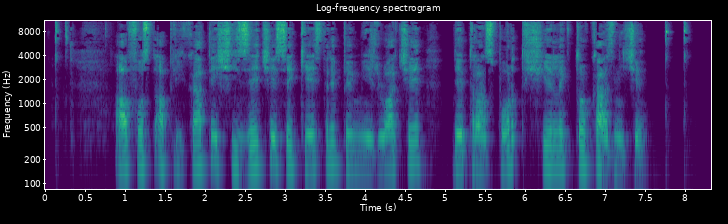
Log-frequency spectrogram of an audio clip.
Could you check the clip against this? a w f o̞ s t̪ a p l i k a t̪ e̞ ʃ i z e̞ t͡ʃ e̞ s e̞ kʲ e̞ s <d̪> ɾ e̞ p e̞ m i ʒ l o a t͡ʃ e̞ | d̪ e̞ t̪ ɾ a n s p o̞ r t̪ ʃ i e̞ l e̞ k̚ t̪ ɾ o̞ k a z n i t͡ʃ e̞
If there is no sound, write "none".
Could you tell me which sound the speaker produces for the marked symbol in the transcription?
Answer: t̪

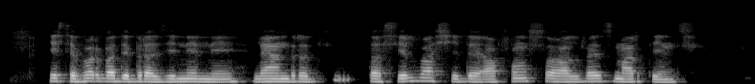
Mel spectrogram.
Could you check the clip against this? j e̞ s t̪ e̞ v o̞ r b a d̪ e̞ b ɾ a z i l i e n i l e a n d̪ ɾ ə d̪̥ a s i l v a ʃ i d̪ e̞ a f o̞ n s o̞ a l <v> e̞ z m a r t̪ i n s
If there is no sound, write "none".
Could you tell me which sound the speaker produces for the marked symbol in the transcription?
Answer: v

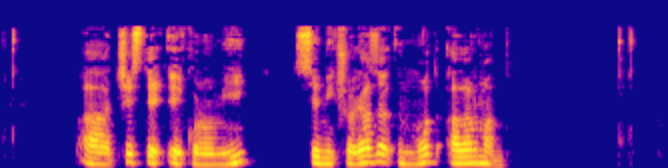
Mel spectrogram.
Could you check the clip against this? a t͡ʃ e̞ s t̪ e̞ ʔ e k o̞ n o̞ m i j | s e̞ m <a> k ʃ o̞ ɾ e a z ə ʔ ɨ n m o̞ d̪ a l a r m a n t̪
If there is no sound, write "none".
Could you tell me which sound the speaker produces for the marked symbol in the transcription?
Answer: i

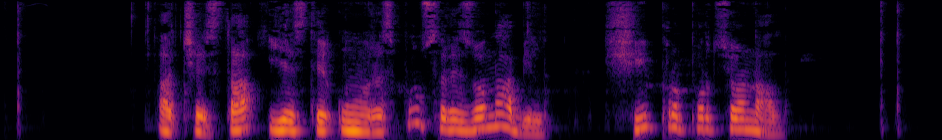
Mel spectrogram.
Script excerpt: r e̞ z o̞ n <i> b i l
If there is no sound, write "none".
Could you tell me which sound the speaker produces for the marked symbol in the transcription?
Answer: a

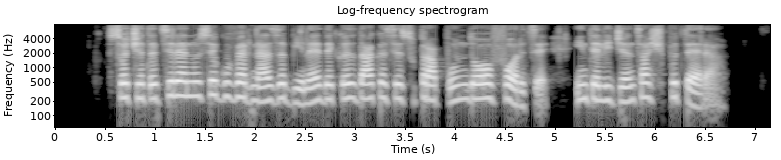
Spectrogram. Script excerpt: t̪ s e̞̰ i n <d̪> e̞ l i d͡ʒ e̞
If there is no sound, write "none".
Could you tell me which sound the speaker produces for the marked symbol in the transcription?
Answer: t̪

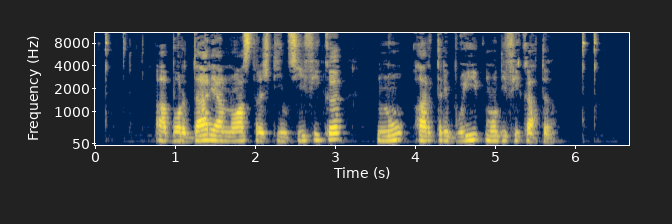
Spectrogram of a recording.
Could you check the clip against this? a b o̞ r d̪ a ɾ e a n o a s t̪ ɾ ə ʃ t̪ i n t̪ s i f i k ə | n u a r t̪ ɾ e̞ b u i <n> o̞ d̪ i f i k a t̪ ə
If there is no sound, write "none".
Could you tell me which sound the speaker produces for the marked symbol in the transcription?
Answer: m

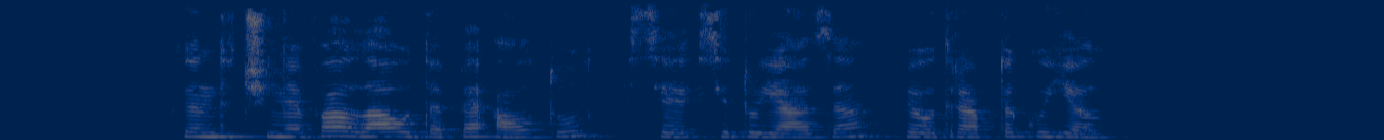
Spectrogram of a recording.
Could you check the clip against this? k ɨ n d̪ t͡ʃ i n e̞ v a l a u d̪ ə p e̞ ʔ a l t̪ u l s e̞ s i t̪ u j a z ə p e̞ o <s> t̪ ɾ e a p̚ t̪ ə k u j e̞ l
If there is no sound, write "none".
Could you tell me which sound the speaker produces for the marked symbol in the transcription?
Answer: none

